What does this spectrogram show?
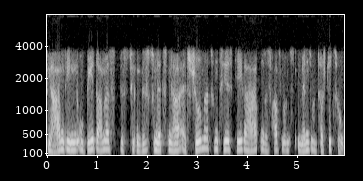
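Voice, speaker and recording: This man has a high pitch for a man and speaks in a Berlin accent. His intonation is monotone and flat. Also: fairly quick pace. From Berlin area, Germany. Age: 50s. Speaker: pride association volunteer. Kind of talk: radio interview. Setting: remote line to studio.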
